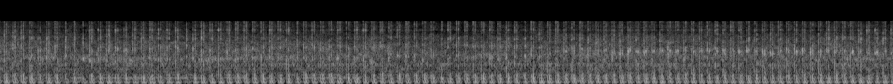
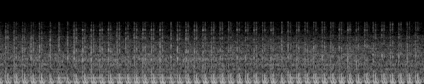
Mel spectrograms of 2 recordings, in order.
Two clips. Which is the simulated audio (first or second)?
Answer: first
